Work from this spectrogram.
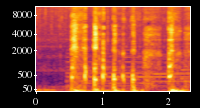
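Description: A woman coughs hard and repeatedly in a smoky home kitchen where dal is being tempered, a rapid run of harsh close coughs followed by one more burst after a short pause.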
